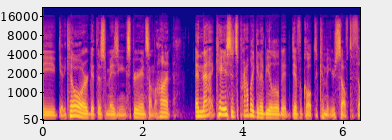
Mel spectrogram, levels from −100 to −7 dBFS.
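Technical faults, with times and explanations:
No technical faults can be heard in the signal at any point in the recording.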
